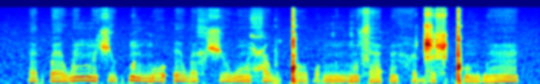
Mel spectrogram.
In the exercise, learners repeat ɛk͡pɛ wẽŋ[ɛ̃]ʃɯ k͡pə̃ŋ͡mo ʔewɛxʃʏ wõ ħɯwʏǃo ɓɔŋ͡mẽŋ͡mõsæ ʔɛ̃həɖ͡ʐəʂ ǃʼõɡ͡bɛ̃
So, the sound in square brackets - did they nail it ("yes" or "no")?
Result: no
